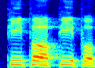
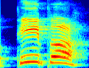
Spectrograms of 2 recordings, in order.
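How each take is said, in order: First: Said in the usual way. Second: Much higher, much louder shout of people. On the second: Real, not acted. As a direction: yell it out to the whole chat. Begging chat for likes.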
